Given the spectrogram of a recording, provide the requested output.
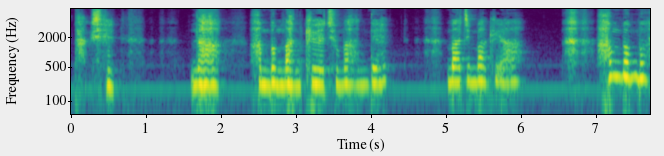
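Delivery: hushed, slow, halting begging; imitated tearful plea. Husband begging wife for one chance, quiet tearful plea. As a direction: plead softly between breaths. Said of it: "하면서 우리는 막 계속".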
